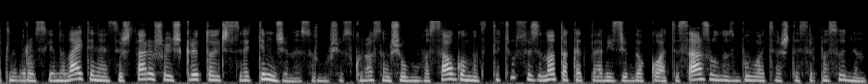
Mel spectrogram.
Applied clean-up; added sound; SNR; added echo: neural diffusion model UNIVERSE++.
